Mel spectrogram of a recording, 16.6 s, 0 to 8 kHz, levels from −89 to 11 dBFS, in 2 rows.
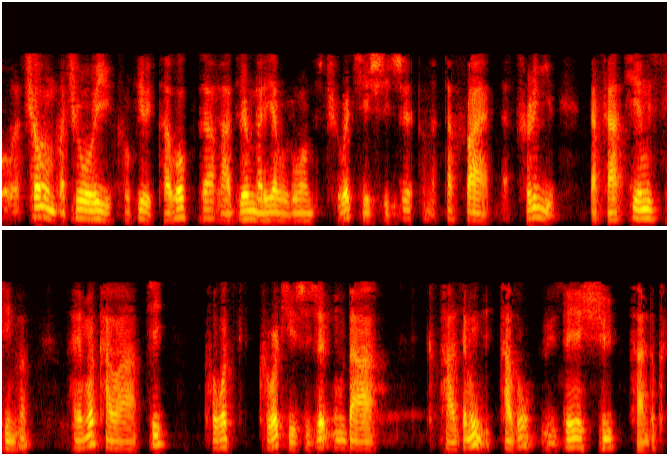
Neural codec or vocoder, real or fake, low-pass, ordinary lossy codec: codec, 16 kHz, 0.5 kbps, FunCodec, trained on Chinese and English, 25 frames a second; fake; 7.2 kHz; AAC, 16 kbps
